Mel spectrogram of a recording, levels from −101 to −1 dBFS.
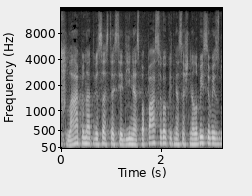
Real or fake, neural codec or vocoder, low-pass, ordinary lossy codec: real; none; 14.4 kHz; MP3, 96 kbps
